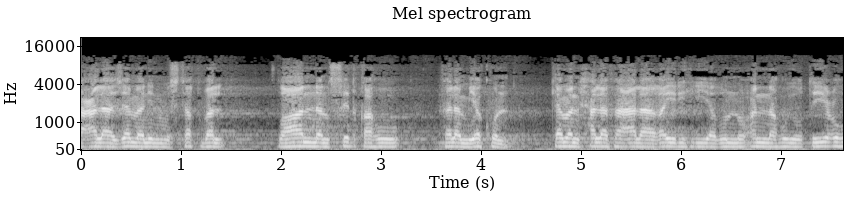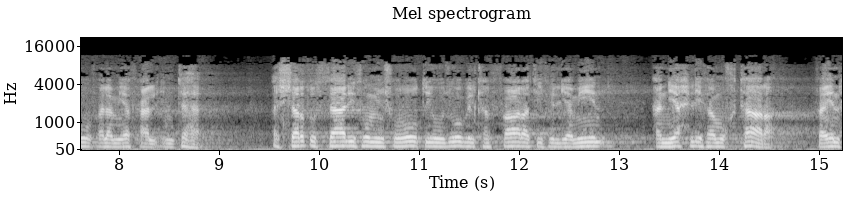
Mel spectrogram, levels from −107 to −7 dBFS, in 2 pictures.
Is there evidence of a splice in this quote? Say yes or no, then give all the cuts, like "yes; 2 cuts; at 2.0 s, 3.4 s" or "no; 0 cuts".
yes; 1 cut; at 3.6 s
